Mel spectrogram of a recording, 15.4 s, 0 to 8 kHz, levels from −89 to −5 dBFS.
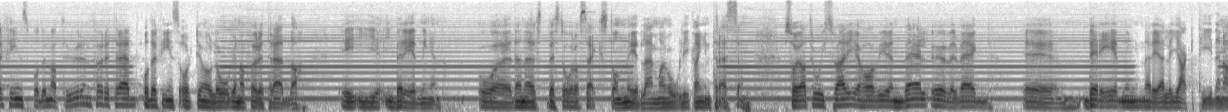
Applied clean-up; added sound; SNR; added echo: none; Bowed string instrument; 10 dB; none.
